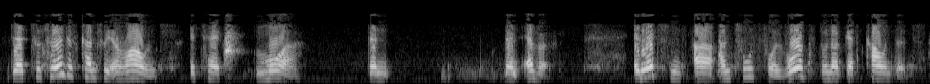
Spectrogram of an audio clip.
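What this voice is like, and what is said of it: Foreign accent. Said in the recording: “I'm a foreigner, as you can hear on my accent.”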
